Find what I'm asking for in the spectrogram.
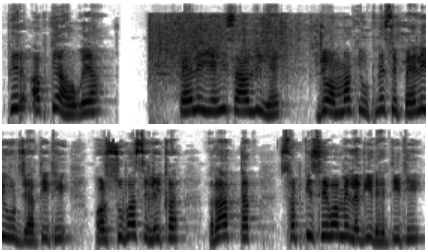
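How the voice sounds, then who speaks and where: Someone voicing a fast-talking cartoon husband. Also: very high voice. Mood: puzzled. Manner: pleading, hurried questions. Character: earnest grown son and husband. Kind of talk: animated cartoon voice acting.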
